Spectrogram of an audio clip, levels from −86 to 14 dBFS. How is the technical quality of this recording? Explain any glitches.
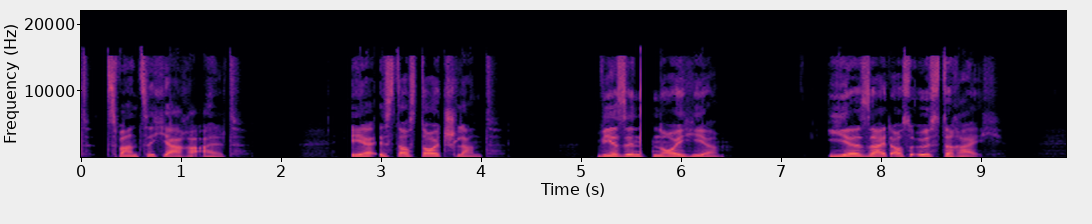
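There's one glitch: at 5.59 s you get a sharp snap, a file header played as audio, where a joined piece's header bytes were read as samples.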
